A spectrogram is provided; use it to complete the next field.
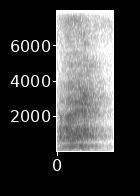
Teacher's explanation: Kita bunyi a daripada pangkal halkum kepada tengah halkum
